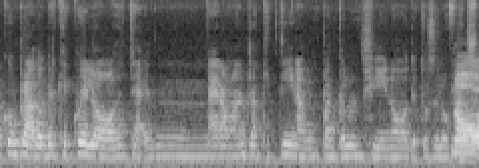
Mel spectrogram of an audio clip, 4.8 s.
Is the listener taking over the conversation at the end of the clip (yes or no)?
no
